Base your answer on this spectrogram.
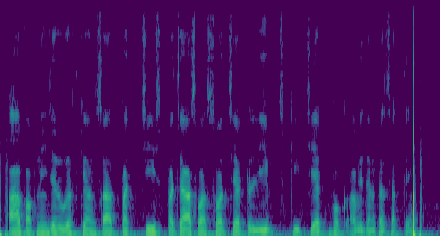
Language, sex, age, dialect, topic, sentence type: Hindi, male, 25-30, Awadhi Bundeli, banking, statement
